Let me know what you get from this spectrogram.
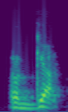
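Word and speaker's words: prajñā: It is prajna, right? Yeah. Dr. Mamta, can you please highlight? What? Prajna? Pragya. Pragya. Okay. Pragya.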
